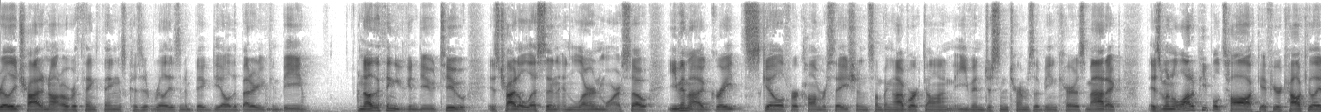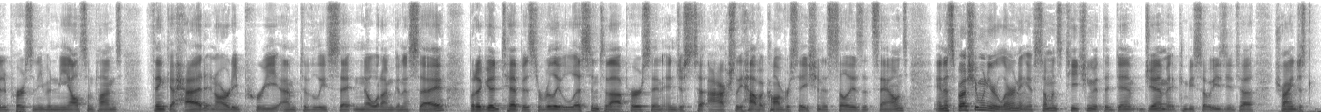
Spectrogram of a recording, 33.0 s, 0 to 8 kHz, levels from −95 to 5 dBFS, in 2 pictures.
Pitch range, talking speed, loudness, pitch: 90-105 Hz, 220 wpm, -23 LUFS, 95 Hz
